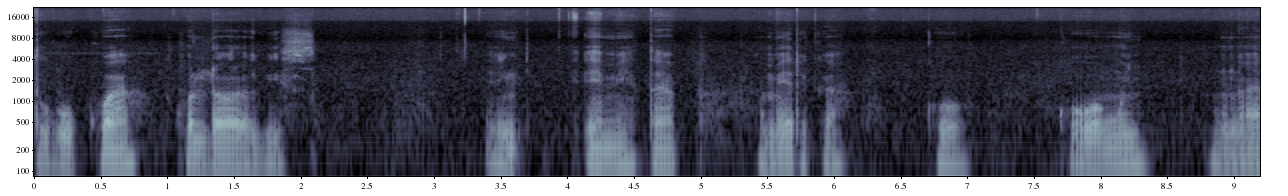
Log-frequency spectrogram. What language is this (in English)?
Kalenjin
